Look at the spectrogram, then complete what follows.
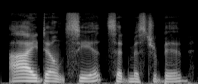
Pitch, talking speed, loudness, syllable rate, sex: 145 Hz, 210 wpm, -20 LUFS, 4.0 syllables/s, female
